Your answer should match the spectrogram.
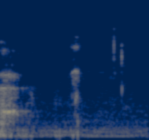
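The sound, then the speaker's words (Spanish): A dog makes a brief, faint noise: one short vocal burst at the start, a softer one after, then a couple of tiny high chirps, with no one talking. “Ok, ese fue mi perro.”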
